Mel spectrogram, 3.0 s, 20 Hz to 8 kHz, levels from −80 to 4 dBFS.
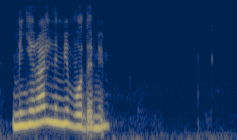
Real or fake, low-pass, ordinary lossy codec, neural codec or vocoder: fake; 7.2 kHz; MP3, 64 kbps; codec, 24 kHz, 6 kbps, HILCodec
